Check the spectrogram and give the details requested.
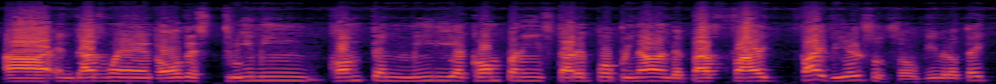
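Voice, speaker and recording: A man's voice: fairly high pitch, steady tone, normal speed, few pauses, low-quality recording. Man, rambling guest. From Puerto Rico. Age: 40s. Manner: rambling, repeats words, many ums and uhs. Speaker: guest, mortgage broker. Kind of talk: casual interview chat.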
